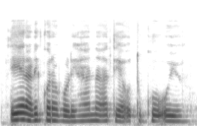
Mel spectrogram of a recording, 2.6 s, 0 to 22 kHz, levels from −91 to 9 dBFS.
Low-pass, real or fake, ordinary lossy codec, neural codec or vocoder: none; fake; none; codec, 24 kHz, 3.1 kbps, DualCodec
